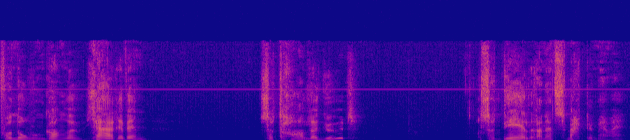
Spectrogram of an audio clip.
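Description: Older guy preaching, high voice, dry close sound, goes from hushed to emphatic. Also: expressive, long pauses, no echo. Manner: intimate, swings from hushed to emphatic. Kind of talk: sermon.

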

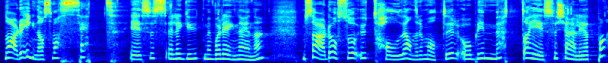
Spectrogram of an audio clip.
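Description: Woman, preacher, sermon, fairly high pitch, calm reflective delivery. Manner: expressive storytelling, then calm reflective preaching. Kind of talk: sermon with first-person dramatization.

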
